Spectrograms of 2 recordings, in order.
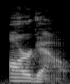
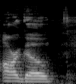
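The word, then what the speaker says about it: Aargau: the banking world of Argau, or Argo. I'm not sure how you're supposed to pronounce it. A-A-R-G-A-U. Okay, so Argo.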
